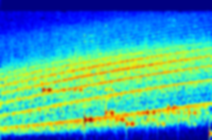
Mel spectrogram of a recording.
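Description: A synthesized rising tone with many overtones, climbing steadily in pitch like a siren: a build-up sound effect in a channel intro.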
